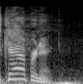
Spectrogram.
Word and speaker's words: Kaepernick: So they decided to have Colin, I can never pronounce this dude's name. – It's Kaepernick.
